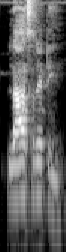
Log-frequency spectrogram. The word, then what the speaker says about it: lacerating: तो ये जो वर्ड है इसका प्रोनाउंसिएशन है लैसरेटिंग, या इसे लैसरेटिंग बोलेंगे, ठीक है।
